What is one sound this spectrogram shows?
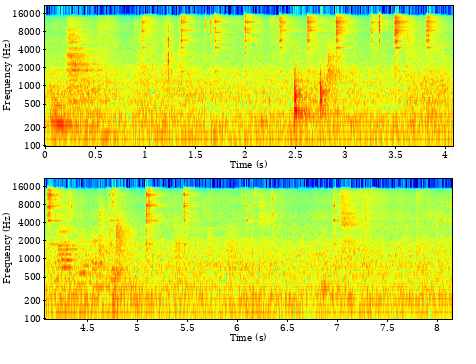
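Metal utensils clink against a bowl.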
